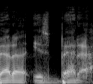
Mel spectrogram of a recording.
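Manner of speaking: put-on low Boston-accented coach voice. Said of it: "in his Massachusetts Boston accent".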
